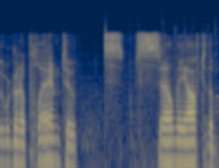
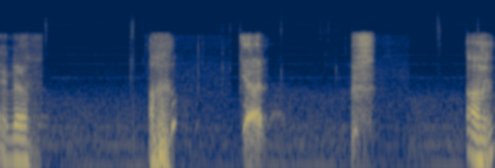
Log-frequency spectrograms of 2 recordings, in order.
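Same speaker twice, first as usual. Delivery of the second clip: weeping, tearful crying voice; 5 dB louder than usual. Telling a painful story to the other speaker, crying. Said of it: "I'm sorry for crying".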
